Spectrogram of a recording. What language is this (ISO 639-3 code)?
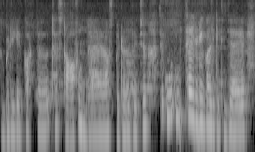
doi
